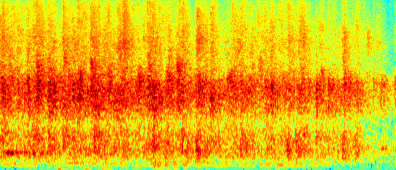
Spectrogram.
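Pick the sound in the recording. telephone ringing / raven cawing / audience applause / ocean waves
audience applause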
